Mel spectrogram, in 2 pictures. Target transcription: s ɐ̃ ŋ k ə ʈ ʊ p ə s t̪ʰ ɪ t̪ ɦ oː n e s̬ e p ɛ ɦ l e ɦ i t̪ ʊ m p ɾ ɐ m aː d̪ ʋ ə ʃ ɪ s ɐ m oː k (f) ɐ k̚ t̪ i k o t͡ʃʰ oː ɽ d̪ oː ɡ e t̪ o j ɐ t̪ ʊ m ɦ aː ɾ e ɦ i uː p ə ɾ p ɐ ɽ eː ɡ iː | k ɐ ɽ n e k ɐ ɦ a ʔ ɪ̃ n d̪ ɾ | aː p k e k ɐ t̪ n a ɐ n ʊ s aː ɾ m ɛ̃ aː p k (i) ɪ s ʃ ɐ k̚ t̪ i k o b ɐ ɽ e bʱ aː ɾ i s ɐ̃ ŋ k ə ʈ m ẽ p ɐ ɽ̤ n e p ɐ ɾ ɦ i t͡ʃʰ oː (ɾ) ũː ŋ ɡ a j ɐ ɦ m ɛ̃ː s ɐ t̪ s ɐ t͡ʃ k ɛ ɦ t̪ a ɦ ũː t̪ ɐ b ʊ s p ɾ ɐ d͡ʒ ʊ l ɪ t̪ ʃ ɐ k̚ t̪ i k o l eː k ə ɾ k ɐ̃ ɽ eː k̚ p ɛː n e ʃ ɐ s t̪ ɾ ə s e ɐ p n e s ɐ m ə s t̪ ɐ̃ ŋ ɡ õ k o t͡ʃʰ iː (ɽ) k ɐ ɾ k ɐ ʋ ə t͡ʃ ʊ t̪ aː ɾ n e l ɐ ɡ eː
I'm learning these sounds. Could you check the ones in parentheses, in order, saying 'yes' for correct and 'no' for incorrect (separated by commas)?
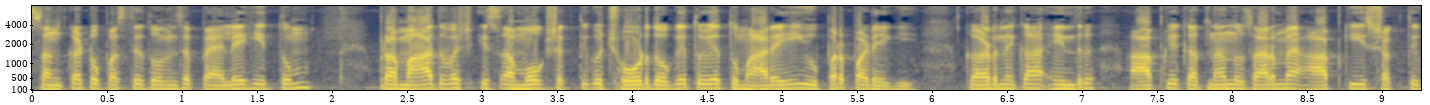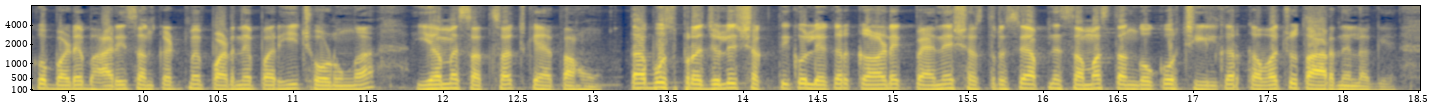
no, yes, no, no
